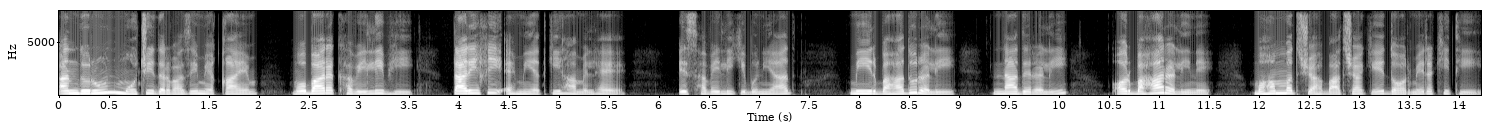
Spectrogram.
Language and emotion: Urdu, neutral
